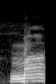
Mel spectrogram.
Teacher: माँ है जो है ओष्ठ और क्या कह रहा है सगोष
